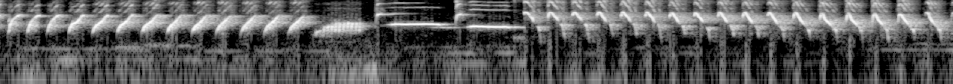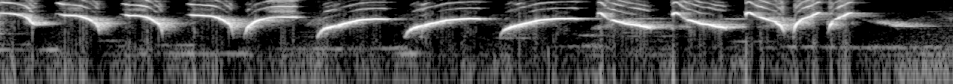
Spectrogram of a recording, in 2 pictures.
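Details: Canary song opening with a rapid rolling trill, a few clear whistled notes and a second trill, then a run of descending swooping notes.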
